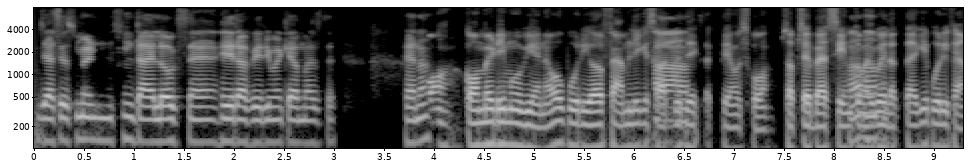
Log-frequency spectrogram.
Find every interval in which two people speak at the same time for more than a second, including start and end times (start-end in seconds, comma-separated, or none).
none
